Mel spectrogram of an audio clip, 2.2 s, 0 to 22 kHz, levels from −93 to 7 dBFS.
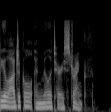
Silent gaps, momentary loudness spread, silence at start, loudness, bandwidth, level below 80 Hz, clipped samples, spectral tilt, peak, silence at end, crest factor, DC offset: none; 7 LU; 0 s; -40 LUFS; 11.5 kHz; -66 dBFS; under 0.1%; -5.5 dB/octave; -22 dBFS; 0.6 s; 18 dB; under 0.1%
